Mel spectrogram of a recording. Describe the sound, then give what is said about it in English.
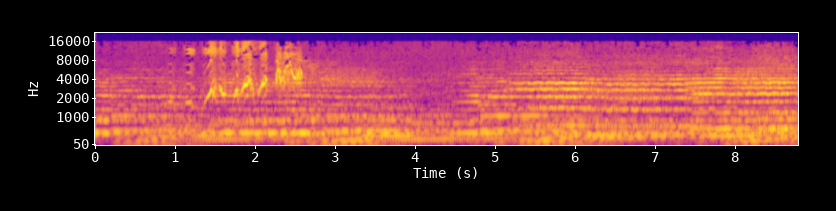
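Birds call at dusk in a brief burst of high, rising chirps near the start, then fade as night falls, over a steady, sustained tonal drone that carries on throughout. “Let's listen as the last bird sounds of the day recede into nightfall.”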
